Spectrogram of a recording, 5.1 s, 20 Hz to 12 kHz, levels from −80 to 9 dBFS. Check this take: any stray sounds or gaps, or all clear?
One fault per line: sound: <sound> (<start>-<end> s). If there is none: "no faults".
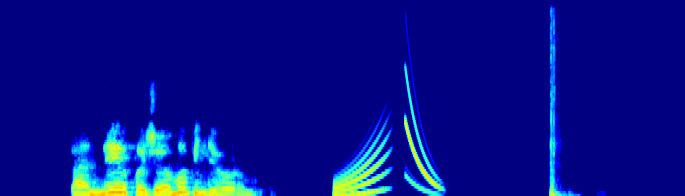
sound: chirp (2.5-3.4 s)
sound: thud (4.1-4.4 s)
